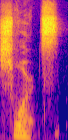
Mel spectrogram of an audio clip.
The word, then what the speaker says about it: Schwarz: t so it's just it's said with a t so it is said with the t but it's spelled with a z so it's uh spelled schwarz but it's uh pronounced schwartz so that's why i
